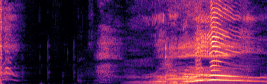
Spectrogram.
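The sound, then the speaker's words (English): A female dog wheezes in one loud, drawn-out breath that rises and strains for over a second, after a brief quiet pause and a short sound at the start. “We went from a serious topic to talking about my damn dog, bro.”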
